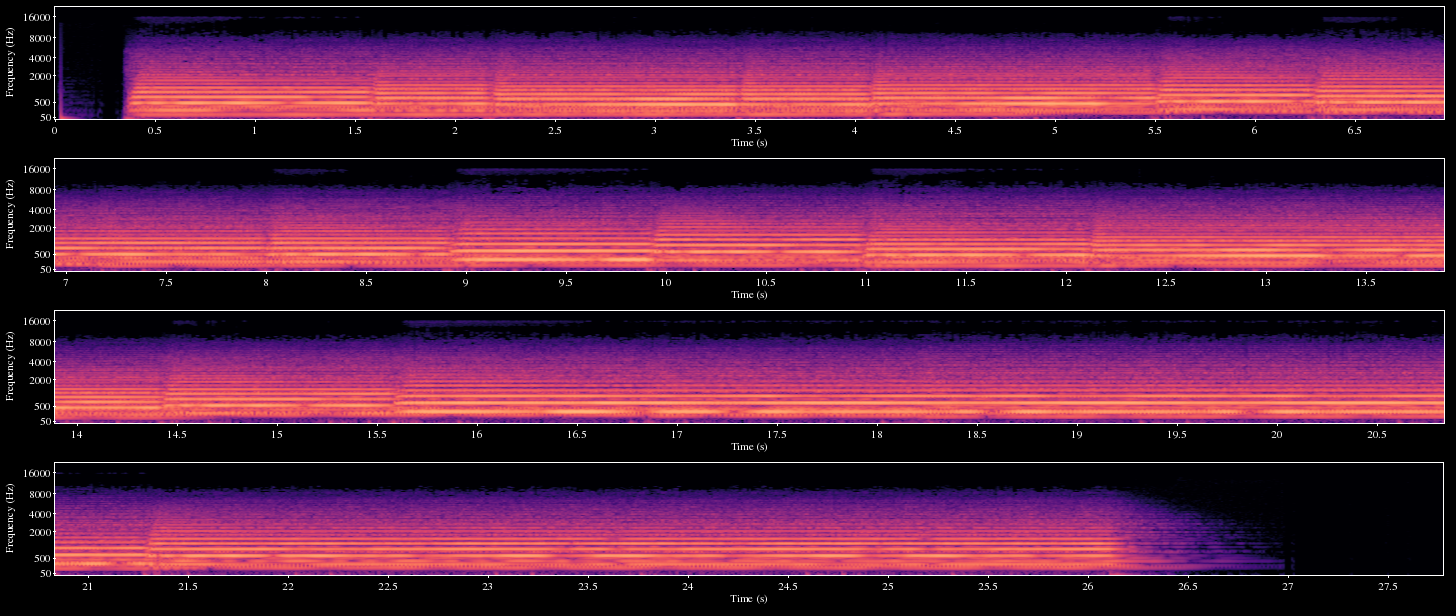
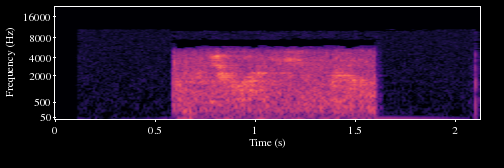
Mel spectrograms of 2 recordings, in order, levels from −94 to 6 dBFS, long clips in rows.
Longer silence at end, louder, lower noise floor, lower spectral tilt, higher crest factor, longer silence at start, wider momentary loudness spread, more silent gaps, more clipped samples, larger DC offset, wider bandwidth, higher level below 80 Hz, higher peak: first, 1.45 s vs 0.55 s; first, -15 LUFS vs -23 LUFS; second, -57 dBFS vs -67 dBFS; first, -6.5 dB/octave vs -3 dB/octave; second, 12 dB vs 20 dB; second, 0 s vs 0.6 s; second, 4 LU vs 11 LU; first, 0.23-0.29 s vs none; neither; neither; second, 8.4 kHz vs 11 kHz; about the same, -58 dBFS vs -58 dBFS; first, -2 dBFS vs -8 dBFS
